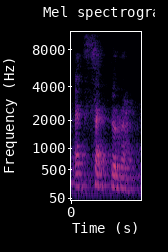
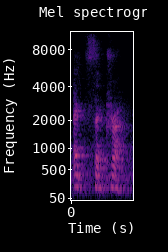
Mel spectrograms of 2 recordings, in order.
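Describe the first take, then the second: First: It is said in an American accent. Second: It is said in a British accent. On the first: "kalau American" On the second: "in British English"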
